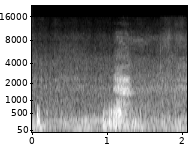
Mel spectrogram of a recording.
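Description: Outdoor street ambience: a low, steady rumble of traffic with wind on the phone's microphone, and a brief louder patch about a second in.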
